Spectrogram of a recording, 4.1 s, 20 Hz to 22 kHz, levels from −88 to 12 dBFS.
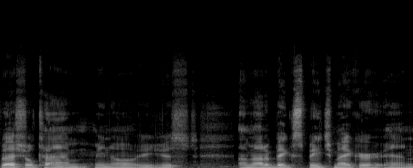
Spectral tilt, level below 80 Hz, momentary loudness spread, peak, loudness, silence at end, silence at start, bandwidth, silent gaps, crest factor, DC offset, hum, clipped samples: -5.5 dB/octave; -56 dBFS; 8 LU; -14 dBFS; -33 LUFS; 0 s; 0 s; 13.5 kHz; none; 18 dB; under 0.1%; none; under 0.1%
